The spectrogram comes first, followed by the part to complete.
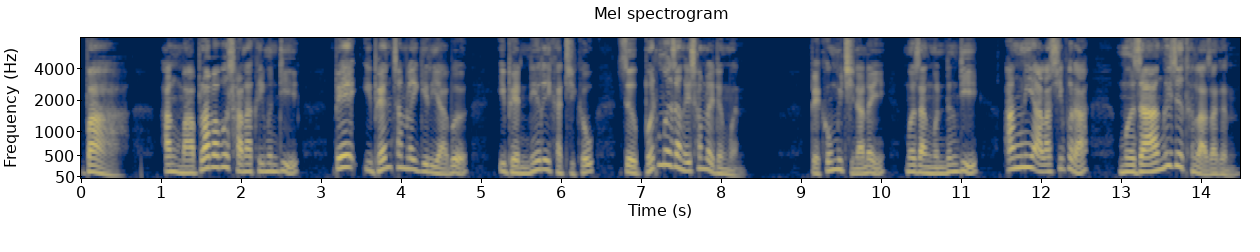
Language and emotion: Bodo, surprised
